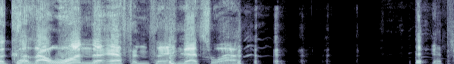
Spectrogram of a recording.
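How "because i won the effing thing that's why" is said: rough, really gruff voice. Retelling a player's answer about still playing the Masters, imitating Doug's real gruff voice. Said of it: "You know what he said in a real gruff voice?".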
